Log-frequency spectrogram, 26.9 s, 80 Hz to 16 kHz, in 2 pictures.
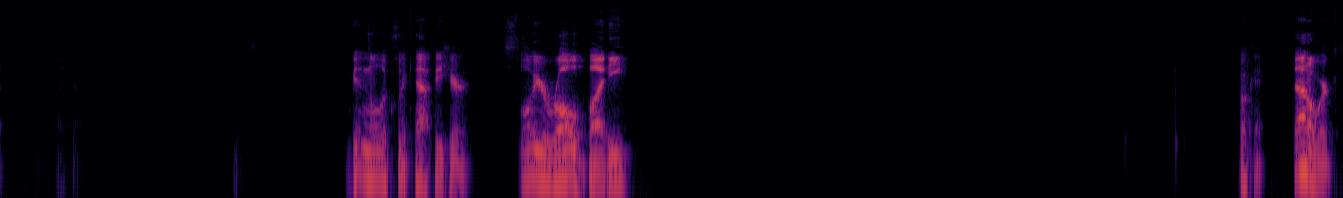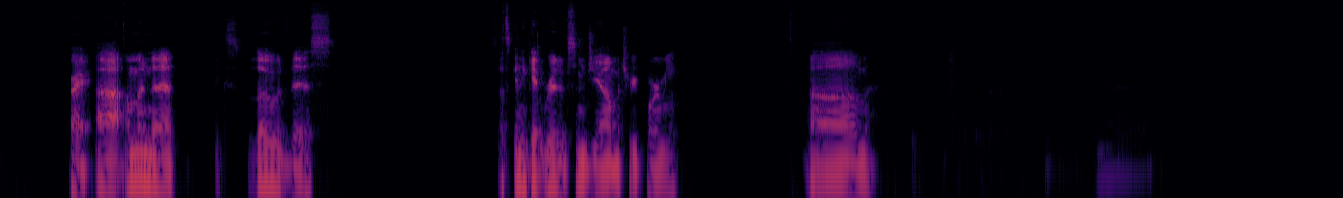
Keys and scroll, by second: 0.7 space, 1.7 e, 3.7 l, 9.9 space, 10.9 e, 12.3 space, 17.9 e, 23.4-24.0 typing.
